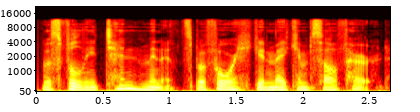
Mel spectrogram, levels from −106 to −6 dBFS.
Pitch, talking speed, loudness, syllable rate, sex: 115 Hz, 250 wpm, -18 LUFS, 6.5 syllables/s, male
